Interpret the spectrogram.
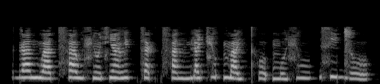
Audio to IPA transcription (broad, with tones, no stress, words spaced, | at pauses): ɡa˦n̪wa˧ t͡sʰa˥˧w ɕɔ̃˧ɕã˥˧ le˦k̚sa˨k̚ t͡sʰa˧nmja˦t͡ɕo˦ʔ ma˨˩jt̪ʰo˨ʔmo˨˩ɕu˥˧ | si˦d͡zo˨˩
